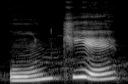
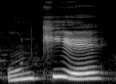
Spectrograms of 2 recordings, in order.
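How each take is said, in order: Both takes have the same delivery.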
